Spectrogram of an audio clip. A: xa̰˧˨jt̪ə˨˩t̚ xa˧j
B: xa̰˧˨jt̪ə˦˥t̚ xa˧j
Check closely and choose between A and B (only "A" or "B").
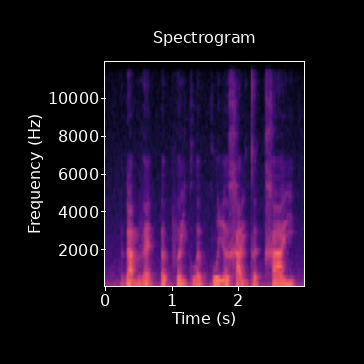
A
